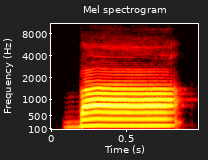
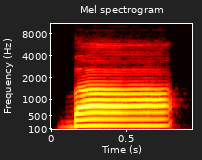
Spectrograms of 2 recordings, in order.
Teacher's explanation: দুই ঠোঁটের ভিজা অংশ থেকে এই অক্ষরটা উচ্চারণ হবে, বা একালিপটা নিয়া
